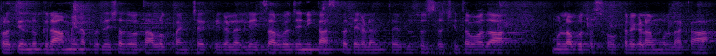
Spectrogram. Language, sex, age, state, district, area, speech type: Kannada, male, 60+, Karnataka, Kolar, rural, spontaneous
